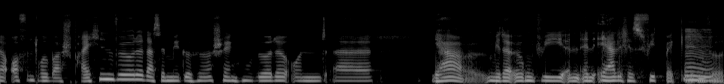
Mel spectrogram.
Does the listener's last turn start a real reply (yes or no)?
yes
